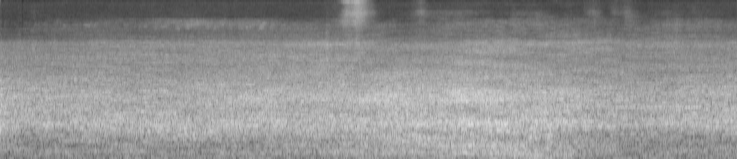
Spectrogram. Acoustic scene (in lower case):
street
